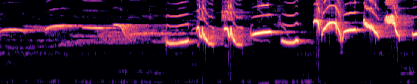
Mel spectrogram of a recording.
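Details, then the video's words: Agitated oriental magpie-robin song: a long, thin level whistle gives way to a rapid string of loud, looping whistled notes and sharp chirps, roughly four per second, over a faint low background murmur. "Kacer anda cepat ngamuk ngotot"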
